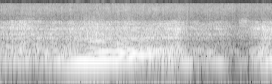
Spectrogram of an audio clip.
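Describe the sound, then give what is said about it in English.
A car engine revs up and pulls away, a steady rising hum swelling loud then easing off as the vehicle drives on, with no voices present. “Then we drove on.”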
